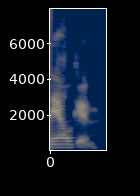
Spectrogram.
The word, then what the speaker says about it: Elgin: There's an Elgin in Ontario, and there's another one which escapes me at the moment, but all the rest of them are Elgins. Right. But all the ones with a hard G like we have people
